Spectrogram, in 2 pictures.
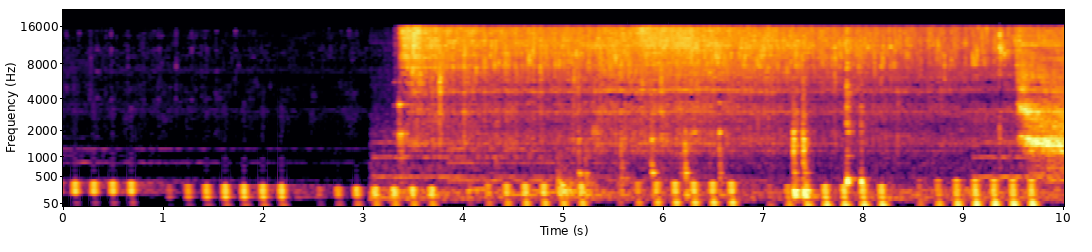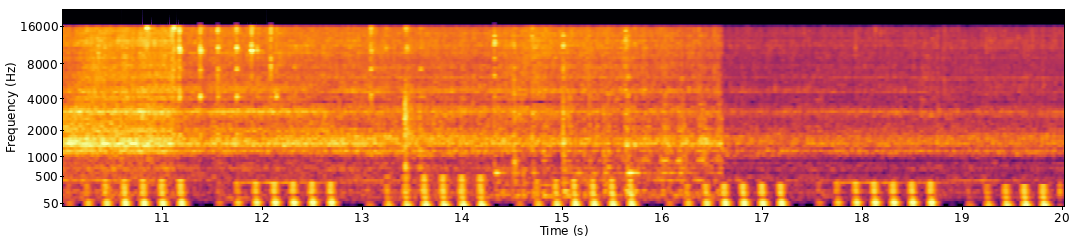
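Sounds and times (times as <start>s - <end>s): music with pulsing bass beat: 0.0s - 3.4s, 7.4s - 9.6s, 12.3s - 14.4s, 16.6s - 20.0s
sauce sizzling in hot oil: 3.4s - 20.0s.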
